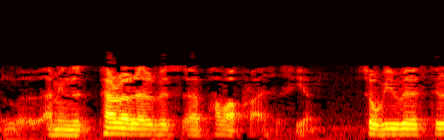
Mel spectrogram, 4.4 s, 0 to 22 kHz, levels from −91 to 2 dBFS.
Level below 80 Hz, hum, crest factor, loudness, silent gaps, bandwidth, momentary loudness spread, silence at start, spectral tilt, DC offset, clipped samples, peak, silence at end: -62 dBFS; none; 22 dB; -24 LUFS; none; 4.9 kHz; 24 LU; 0.05 s; -10.5 dB/octave; under 0.1%; under 0.1%; -2 dBFS; 0 s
